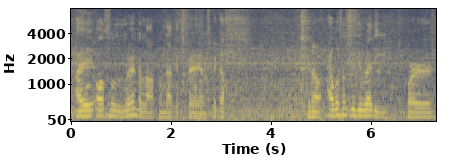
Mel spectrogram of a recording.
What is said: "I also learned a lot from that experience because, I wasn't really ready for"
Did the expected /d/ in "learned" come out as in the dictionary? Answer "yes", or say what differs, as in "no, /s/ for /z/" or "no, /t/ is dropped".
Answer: yes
